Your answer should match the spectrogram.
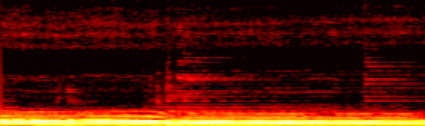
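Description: A group of four women's voices singing in close harmony, holding long notes that move to a new chord about a second in, over a soft instrumental backing with a slow-moving bass line.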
